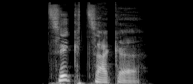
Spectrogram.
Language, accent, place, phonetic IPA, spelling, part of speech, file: German, Germany, Berlin, [ˈt͡sɪkˌt͡sakə], Zickzacke, noun, De-Zickzacke.ogg
- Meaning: nominative/accusative/genitive plural of Zickzack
